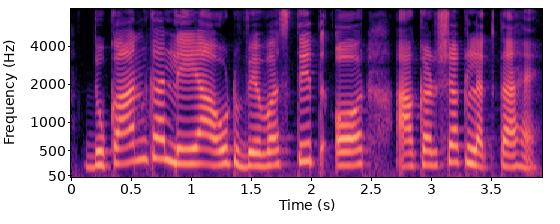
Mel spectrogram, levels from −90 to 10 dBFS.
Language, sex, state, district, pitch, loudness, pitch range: Hindi, female, Assam, Kamrup Metropolitan, 250 Hz, -13 LUFS, 235-280 Hz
